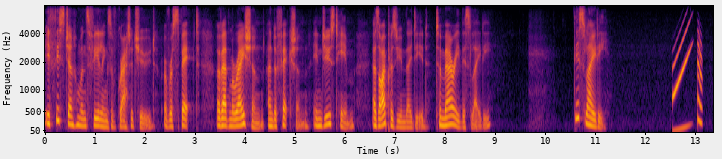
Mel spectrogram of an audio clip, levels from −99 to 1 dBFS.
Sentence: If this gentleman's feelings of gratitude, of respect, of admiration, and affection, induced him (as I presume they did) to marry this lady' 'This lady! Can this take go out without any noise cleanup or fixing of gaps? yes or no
no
